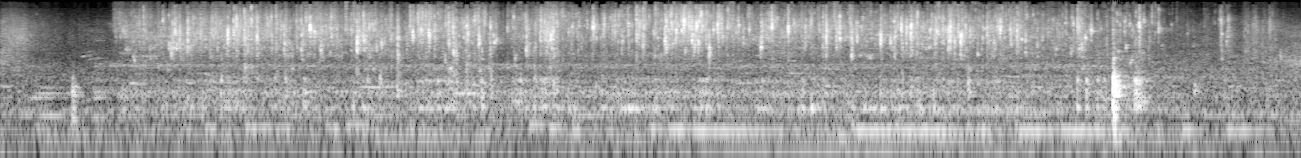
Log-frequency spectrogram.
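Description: A matcha whisk is rinsed under a running kitchen tap: a continuous close stream of water splashing into the sink, with a few drips and small knocks and a louder clatter near the end.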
